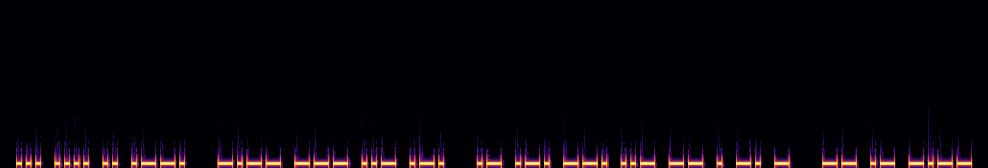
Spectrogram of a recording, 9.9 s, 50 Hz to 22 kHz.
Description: Morse code, heard as a keyed tone, about 25 wpm, 700 Hz. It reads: SHIP YOUR ARGUMENT MAY
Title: Sentences from Top 1400 Words 25wpm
